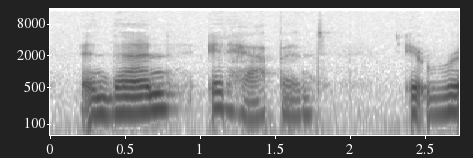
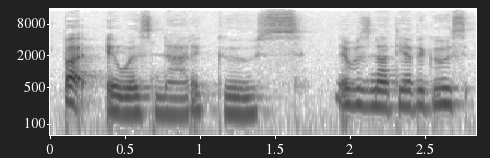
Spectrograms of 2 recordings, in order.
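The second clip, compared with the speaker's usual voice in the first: plain reading voice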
